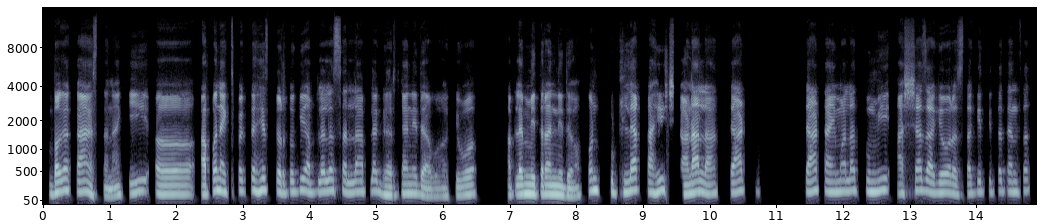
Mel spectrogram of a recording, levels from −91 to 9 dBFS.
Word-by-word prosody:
बघा 160 +6 +6
काय 160 -1 +3
असतं 115 -4 -4
ना, 105 +4 -1
की 145 +7 -3
अ, 135 - +1 0.7
आपण 170 +9 +4
एक्सपेक्ट 165 +1 -1
तर - - +2
हेच 180 +3 +3
करतो, 155 0 0
की 180 0 -1
आपल्याला 160 +2 0
सल्ला 160 -3 -2
आपल्या 165 +1 -4
घरच्यांनी 135 0 -1
द्यावा 100 -4 -3
किंवा 120 +3 -1 0.5
आपल्या 125 +2 +3
मित्रांनी 130 -1 +5
द्यावा. 105 -1 -1
पण 175 +2 +3 0.2
कुठल्या, 155 +4 +2 0.2
काही 150 +4 +2
क्षणाला 140 +1 +2 0.2
त्या, 150 +3 +2 0.3
त्या 155 +1 -5
टाईमाला 165 +1 0
तुम्ही 170 +1 0
अशा 140 +6 -1
जागेवर 150 -2 +1
असता, 130 +1 -5
की 155 - -5
तिथं 155 +1 -11
त्यांचं 155 +1 -5
150 Hz, 140 wpm, -22 LUFS, 130-165 Hz, 0.7 s, बघा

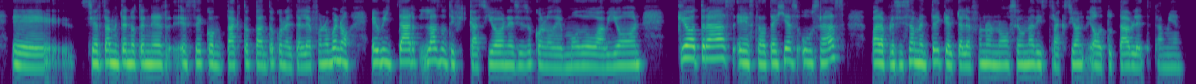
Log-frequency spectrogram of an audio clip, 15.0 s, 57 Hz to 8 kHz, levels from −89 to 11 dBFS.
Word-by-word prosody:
eh, 165 -3 0
ciertamente 200 0 +3
no 195 -1 +4
tener 190 -1 +2
ese 195 +1 -3
contacto 180 +1 -2
tanto 180 -1 -2
con 190 -2 -3
el 165 - -5
teléfono, 175 +4 -1
bueno, 220 -4 +2 0.2
evitar 215 +1 +2
las 225 +1 0
notificaciones 185 -2 -2
y - - -3
eso 185 +2 -6
con 180 -2 -4
lo 165 - -6
de 160 -1 -4
modo 170 +1 -2
avión. 180 +3 -2 0.4
¿Qué 270 +3 +6
otras 260 0 +4
estrategias 200 +2 +1
usas 210 +6 -1 0.3
para 200 -1 +3
precisamente 195 +2 +1
que 195 - +1
el 180 - -3
teléfono 180 +2 0
no 180 0 -1
sea 185 +1 -4
una 190 +1 +2
distracción, 185 +1 -3
o 170 -2 0
tu 175 - -8
tablet 170 -1 -2
también? 160 0 -12
185 Hz, 150 wpm, -23 LUFS, 175-200 Hz, 0.4 s, Qué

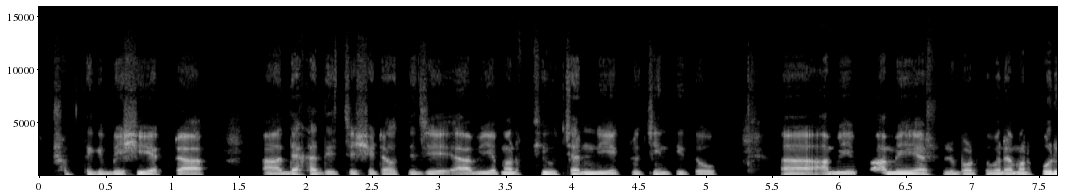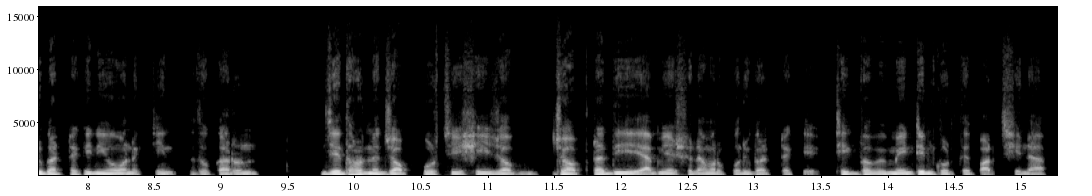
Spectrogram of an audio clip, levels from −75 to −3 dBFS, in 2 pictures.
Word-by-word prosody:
সবথেকে 110 -3 -6
বেশি 100 +4 +1
একটা 95 - -4 0.6
আ - - 0 0.2
দেখা 100 +1 -1
দিচ্ছে 95 +1 -6
সেটা 105 -2 -4
হচ্ছে 100 +2 -8
যে 100 - -1 0.2
আমি 95 +1 -3
আমার 105 -2 +1
ফিউচার 105 -3 0
নিয়ে 95 -1 +2
একটু - - -9
চিন্তিত। 95 -1 -4 0.7
আ - - +1 0.3
আমি, 100 0 0 0.3
আমি 100 0 +4 0.2
আসলে 105 +1 -8
বর্তমানে 105 0 -2
আমার 105 -1 0
পরিবারটাকে 120 -3 +4
নিয়েও 115 -2 +6
অনেক 95 -1 -2
চিন্তিত। 100 +1 -6 0.2
কারণ 100 -1 0 0.6
যে 120 - +8
ধরণের 115 0 +5
জব 100 -2 +3
করছি 105 +1 -1
সেই 115 -2 +2
জব, 105 -2 +2 0.3
জব 115 -4 +5
টা 125 - +5
দিয়ে 110 -4 +6
আমি 105 - -1
আসলে 105 +3 -4
আমার 100 -1 -1
পরিবারটাকে 100 -2 -5 0.2
ঠিকভাবে 115 -3 +1
মেইনটেইন 105 +5 +5
করতে 100 -3 -3
পারছি - - -6
না। 90 - -4
105 Hz, 175 wpm, -21 LUFS, 100-110 Hz, 0.7 s, যে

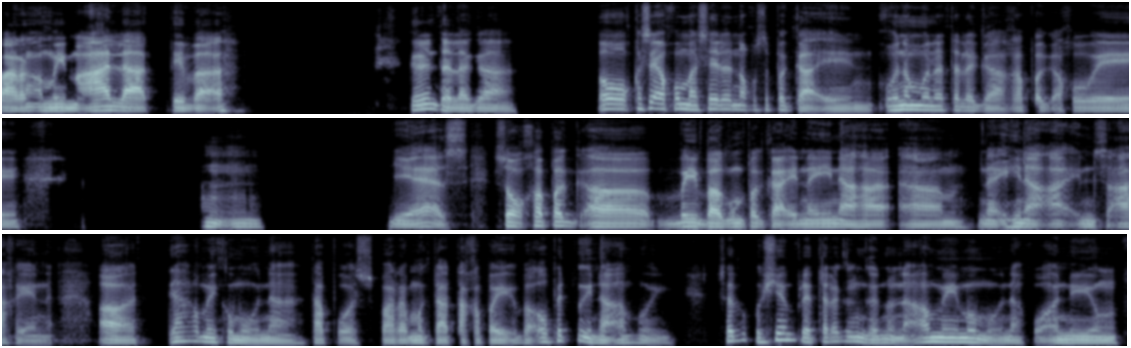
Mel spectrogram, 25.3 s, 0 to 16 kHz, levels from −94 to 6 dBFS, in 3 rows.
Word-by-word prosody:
parang 110 +1 +5
amoy 110 0 +3
maalat 110 -1 +7 0.2
'di 110 - +2
ba? 100 - +3 1.4
Gano'n 160 +2 +3
talaga, 105 -2 0 0.7
oo 160 -1 +3
kasi 175 +2 0
ako 170 0 +3
maselan 155 0 +1
ako 145 0 -4
sa 150 - -11
pagkain. 95 -8 -3
Unang-una 140 -1 +3
talaga 110 -9 -4
kapag 105 +2 -6
ako, 105 0 -8
eh 105 -1 -2 1.4
Mm. 115 -2 -4 1.0
Yes. 105 -1 0 0.2
So - - +3
kapag, 140 -3 +1
ah, 115 -1 +4
may 115 +4 +2
bagong 115 0 +4
pagkain 105 -1 +1
na 110 - +1
hinaha 100 -3 +2
um, 95 0 -4
na 105 -1 -2
hinain 105 -2 -1
sa 110 +3 -2
akin, 85 -6 -8 0.3
ah, 105 -2 +1 0.2
inaamoy 155 -1 -1
ko 125 -4 -4
muna 95 -1 -4
tapos 100 -3 -6
parang 100 0 -2
magtataka 100 0 -3
pa - - -7
yung 100 0 -8
iba, - - -3
"oh 140 - -1
ba't 155 +6 -4
mo 155 - +1
inaamoy?" 105 -3 -4 0.3
Sabi 165 +4 -3
ko, 150 - -8
"siyempre 140 +1 0
talagang 155 +1 -2
gano'n, 110 -5 -2
aamuyin 140 - +4
mo 135 -2 +4
muna 100 +1 -5
kung - - -9
ano 105 +3 0
yung 105 -1 +1
110 Hz, 140 wpm, -25 LUFS, 100-130 Hz, 1.4 s, maalat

